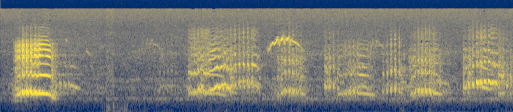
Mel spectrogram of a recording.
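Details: Large wintering flocks of common cranes, adults and a brown-headed juvenile, in the Alentejo, Portugal, where they stay November to February, give loud, rolling, harsh trumpeting calls about every second, several birds overlapping.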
